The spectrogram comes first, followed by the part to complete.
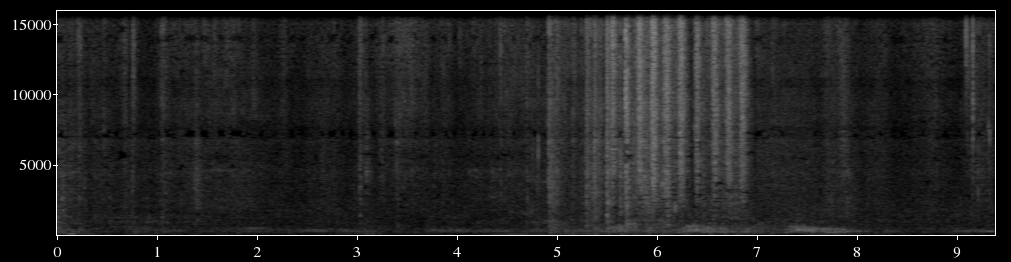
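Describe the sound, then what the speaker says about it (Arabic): Pigeons coo in a loft, low murmuring calls swelling in the second half, a few brief sharp clicks among them, moderately close and quiet, with no voices. "هاد الحمام تقريبا انت اللي تيحبس اخويا ايوب"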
